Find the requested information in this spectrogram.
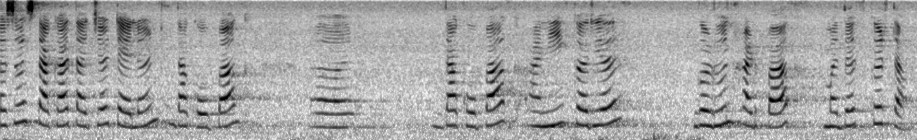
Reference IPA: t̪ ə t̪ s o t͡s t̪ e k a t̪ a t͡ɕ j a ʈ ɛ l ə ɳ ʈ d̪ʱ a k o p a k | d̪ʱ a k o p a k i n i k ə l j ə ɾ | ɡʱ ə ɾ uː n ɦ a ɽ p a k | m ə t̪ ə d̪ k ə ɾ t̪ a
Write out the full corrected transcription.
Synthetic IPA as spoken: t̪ ə s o t͡s t̪ a k a t̪ a t͡ɕ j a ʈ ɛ l ə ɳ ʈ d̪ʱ a k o p a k | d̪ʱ a k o p a k a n i k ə ɾ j ə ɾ | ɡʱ ə ɽ uː n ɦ a ɽ p a k | m ə d̪ ə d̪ k ə ɾ t̪ a

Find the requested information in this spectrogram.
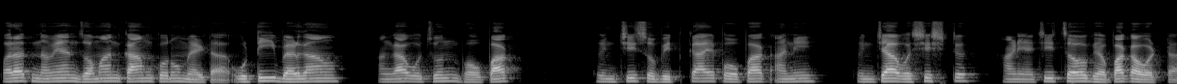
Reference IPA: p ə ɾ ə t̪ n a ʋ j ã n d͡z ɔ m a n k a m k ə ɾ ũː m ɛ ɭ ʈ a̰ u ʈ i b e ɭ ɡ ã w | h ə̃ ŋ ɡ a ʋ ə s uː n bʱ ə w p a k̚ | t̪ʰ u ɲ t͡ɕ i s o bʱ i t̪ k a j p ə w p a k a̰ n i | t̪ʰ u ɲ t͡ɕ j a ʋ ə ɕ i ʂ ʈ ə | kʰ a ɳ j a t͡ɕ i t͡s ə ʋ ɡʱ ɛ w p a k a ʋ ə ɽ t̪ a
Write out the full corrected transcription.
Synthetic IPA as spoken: p ə ɾ ə t̪ n ə ʋ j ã n d͡z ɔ m a n k a m k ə ɾ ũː m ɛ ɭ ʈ a̰ u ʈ i b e ɭ ɡ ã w | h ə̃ ŋ ɡ a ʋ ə t͡s uː n bʱ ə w p a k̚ | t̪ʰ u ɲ t͡ɕ i s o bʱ i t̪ k a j p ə w p a k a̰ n i | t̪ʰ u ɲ t͡ɕ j a ʋ ə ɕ i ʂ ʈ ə | kʰ a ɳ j a t͡ɕ i t͡s ə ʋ ɡʱ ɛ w p a k a ʋ ə ɽ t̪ a

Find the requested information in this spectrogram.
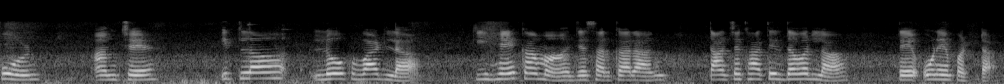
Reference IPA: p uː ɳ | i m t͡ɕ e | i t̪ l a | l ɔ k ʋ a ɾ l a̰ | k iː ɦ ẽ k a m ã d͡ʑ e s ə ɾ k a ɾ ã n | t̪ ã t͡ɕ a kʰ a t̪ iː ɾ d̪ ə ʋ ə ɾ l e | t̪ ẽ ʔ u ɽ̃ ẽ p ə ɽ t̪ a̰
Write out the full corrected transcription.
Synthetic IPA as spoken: p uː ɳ | a m t͡ɕ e | i t̪ l a | l o k ʋ a ɽ l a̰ | k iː ɦ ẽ k a m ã d͡ʑ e s ə ɾ k a ɾ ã n | t̪ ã t͡ɕ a kʰ a t̪ iː ɾ d̪ ə ʋ ə ɾ l a | t̪ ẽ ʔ u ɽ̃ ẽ p ə ɽ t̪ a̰

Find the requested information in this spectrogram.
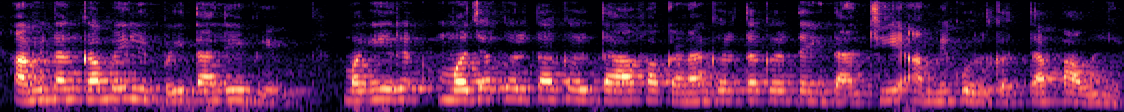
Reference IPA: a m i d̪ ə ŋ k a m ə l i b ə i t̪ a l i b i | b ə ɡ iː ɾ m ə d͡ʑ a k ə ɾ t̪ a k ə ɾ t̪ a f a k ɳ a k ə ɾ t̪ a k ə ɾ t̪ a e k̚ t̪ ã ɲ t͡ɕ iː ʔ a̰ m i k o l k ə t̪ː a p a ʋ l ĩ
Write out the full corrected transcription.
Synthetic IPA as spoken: a m i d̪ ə ŋ k a m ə l i p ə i t̪ a l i b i | m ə ɡ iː ɾ m ə d͡ʑ a k ə ɾ t̪ a k ə ɾ t̪ a f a k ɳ a k ə ɾ t̪ a k ə ɾ t̪ a e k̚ d̪ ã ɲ t͡ɕ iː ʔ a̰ m i k o l k ə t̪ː a p a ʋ l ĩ

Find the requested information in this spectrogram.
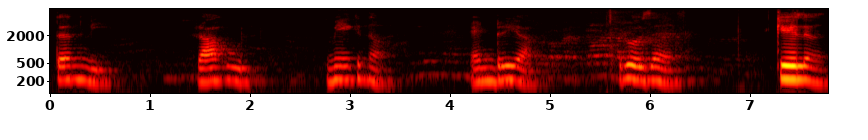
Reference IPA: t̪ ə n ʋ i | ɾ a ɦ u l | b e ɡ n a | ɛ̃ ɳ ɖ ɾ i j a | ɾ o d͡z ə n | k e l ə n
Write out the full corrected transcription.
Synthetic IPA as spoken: t̪ ə n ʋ i | ɾ a ɦ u l | m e ɡ n a | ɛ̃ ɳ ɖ ɾ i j a | ɾ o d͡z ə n | k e l ə n

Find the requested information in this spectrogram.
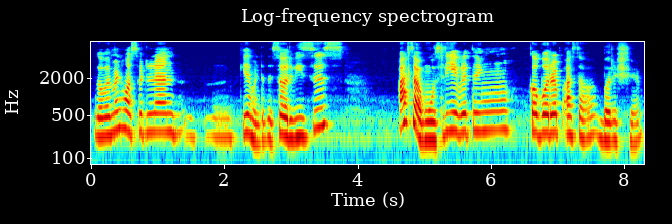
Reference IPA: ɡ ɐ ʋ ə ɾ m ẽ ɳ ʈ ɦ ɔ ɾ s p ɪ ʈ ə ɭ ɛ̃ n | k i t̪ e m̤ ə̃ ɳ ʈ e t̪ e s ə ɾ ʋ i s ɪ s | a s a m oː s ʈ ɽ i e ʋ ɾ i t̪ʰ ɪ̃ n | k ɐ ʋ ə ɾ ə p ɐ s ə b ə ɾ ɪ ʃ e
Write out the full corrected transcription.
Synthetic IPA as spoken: ɡ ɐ ʋ ə ɾ m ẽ ɳ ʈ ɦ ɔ s p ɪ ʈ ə l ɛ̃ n | k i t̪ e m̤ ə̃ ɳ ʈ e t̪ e s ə ɾ ʋ i s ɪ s | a s a m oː s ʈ l i e ʋ ɾ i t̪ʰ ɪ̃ ŋ | k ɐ ʋ ə ɾ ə p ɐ s a b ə ɾ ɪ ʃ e

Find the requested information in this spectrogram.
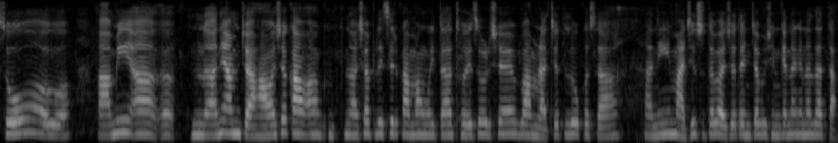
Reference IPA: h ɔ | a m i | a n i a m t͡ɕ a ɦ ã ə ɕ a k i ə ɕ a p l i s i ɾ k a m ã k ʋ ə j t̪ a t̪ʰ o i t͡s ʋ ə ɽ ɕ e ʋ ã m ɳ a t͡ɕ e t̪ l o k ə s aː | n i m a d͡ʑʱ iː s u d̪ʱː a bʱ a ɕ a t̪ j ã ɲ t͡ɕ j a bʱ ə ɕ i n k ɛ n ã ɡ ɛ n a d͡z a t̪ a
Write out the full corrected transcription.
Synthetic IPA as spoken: s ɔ | a m i | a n i a m t͡ɕ a ɦ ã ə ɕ a k a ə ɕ a p l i s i ɾ k a m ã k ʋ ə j t̪ a t̪ʰ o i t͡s ʋ ə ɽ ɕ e ʋ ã m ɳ a t͡ɕ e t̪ l o k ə s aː | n i m a d͡ʑʱ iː s u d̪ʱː a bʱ a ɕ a t̪ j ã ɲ t͡ɕ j a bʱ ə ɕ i n k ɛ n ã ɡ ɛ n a d͡z a t̪ a

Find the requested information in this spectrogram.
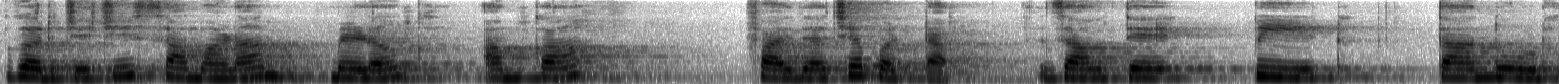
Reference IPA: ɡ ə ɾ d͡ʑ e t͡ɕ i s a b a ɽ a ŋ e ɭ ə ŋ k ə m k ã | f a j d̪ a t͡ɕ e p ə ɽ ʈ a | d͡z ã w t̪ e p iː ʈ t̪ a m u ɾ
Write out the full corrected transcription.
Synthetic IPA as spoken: ɡ ə ɾ d͡ʑ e t͡ɕ i s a m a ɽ a m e ɭ ə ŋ k a m k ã | f a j d̪ a t͡ɕ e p ə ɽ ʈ a | d͡z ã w t̪ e p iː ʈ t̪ a n u ɽ

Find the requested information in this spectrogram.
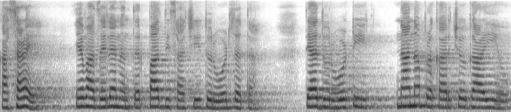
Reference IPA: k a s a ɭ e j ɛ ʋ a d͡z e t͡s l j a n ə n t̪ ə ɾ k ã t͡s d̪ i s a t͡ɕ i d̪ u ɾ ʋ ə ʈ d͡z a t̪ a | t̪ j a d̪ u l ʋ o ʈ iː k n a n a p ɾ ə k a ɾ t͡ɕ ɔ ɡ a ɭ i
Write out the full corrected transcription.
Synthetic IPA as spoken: k a s a ɭ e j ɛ ʋ a d͡z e l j a n ə n t̪ ə ɾ p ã t͡s d̪ i s a t͡ɕ i d̪ u ɾ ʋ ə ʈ d͡z a t̪ a | t̪ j a d̪ u ɾ ʋ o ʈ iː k n a n a p ɾ ə k a ɾ t͡ɕ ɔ ɡ a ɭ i

